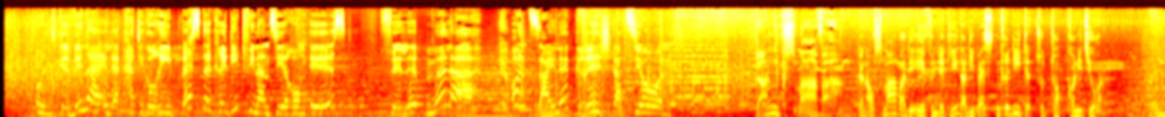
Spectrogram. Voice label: TV Werbung; smava

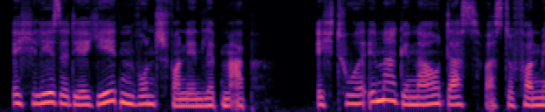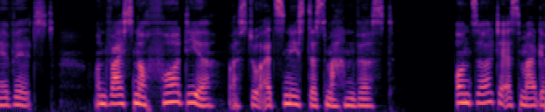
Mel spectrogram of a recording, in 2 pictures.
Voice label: werbung auto

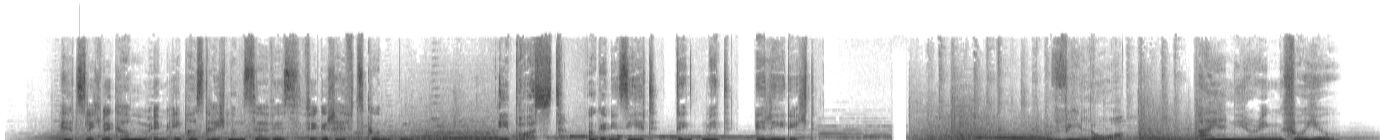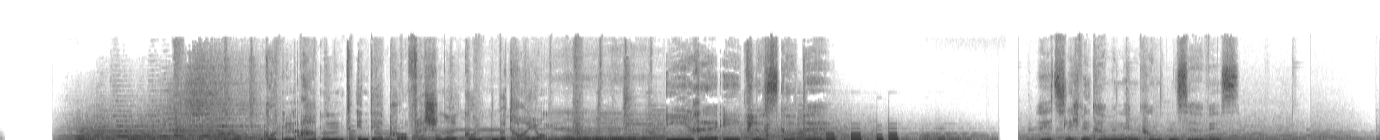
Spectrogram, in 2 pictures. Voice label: telefon mix deutsch; LOFT VOICES

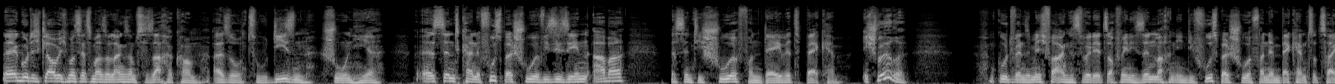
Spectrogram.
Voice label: erzaehlung

